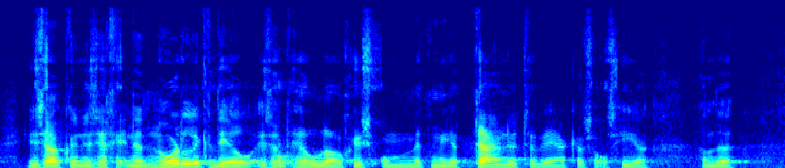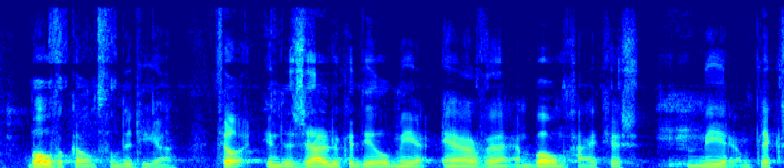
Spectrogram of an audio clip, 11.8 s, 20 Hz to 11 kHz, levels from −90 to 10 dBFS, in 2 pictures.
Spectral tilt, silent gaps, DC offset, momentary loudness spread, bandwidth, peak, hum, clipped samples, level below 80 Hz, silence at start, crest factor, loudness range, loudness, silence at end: -6.5 dB/octave; none; under 0.1%; 14 LU; 11 kHz; -12 dBFS; none; under 0.1%; -78 dBFS; 0.2 s; 24 dB; 4 LU; -36 LUFS; 0 s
